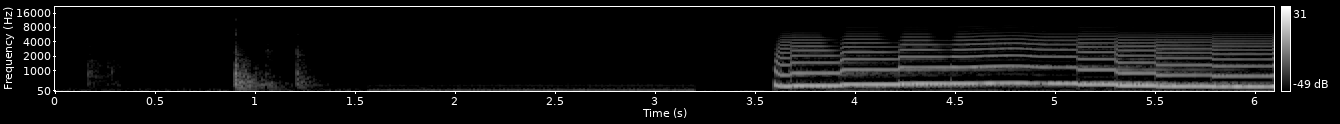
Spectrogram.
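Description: A single click about a second in, as a patch cable's plug goes into a jack on an analog modular synthesizer. After about three and a half seconds a held synthesizer tone starts, bright and buzzy, and its pitch shifts up and down in small steps as it is transposed.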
